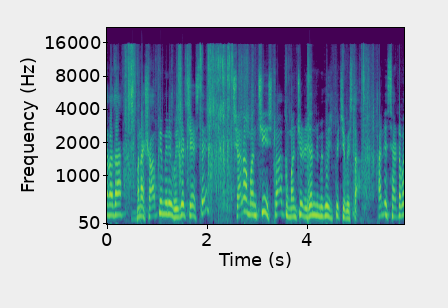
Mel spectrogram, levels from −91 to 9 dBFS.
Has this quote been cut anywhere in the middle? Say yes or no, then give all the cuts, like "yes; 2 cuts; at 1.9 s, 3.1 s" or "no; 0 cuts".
no; 0 cuts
